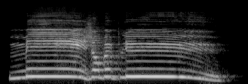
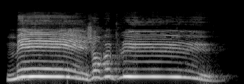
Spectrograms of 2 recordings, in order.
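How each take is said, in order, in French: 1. La voix est plus forte, sans air. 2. La voix est soufflée, avec de l'air. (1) "c'est plus fort" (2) "c'est pas très agréable ... dans la première, il y a de l'air"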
